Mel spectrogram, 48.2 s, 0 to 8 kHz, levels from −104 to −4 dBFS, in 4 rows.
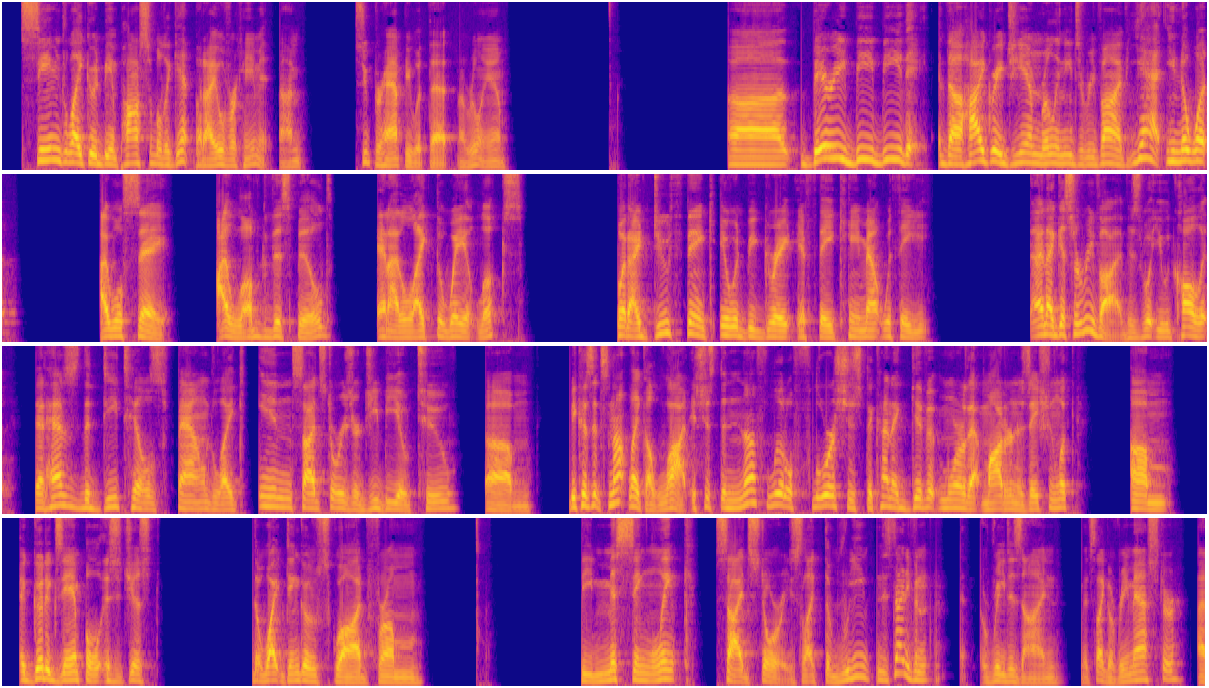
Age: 30-49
